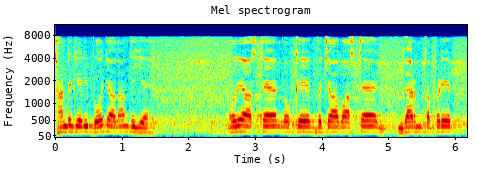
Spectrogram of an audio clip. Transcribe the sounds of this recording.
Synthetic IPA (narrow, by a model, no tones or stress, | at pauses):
t̪ʰəɳɖd͡ʒeːɽiːbɔːt̪zjaːd̪aːɦʊ̃nd̪iːɛː | oːd̪eːaːst̪ɛːloːkeːbət͡ʃaːʋaːst̪ɛːɡəɾmkəpɽeː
